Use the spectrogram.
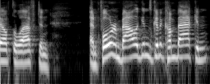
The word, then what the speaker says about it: Balogun: But Balogun's trajectory is also part of this equation. So do you have a thought on It's pronounced Balogun. Balogun? Yeah, Balogun. Buy a gun.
